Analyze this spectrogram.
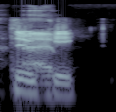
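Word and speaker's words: Doukie: Or Dowkey. I don't know how you say it. I think it's Dookie. – Dookie. Like the Green Day album.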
